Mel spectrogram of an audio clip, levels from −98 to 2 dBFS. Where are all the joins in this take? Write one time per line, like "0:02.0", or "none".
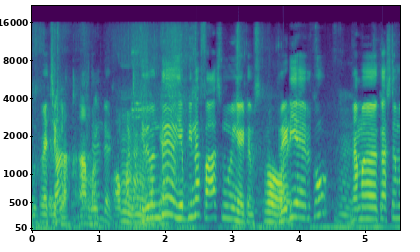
0:01.5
